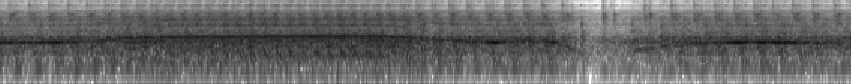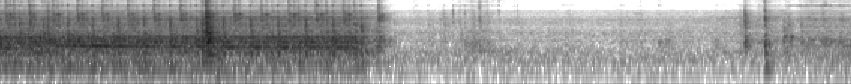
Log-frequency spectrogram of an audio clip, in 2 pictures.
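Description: Sewing machine stitching and backstitching a Christmas stocking, a close, steady motor hum with rapid needle clatter that briefly dips and resumes, then stops, leaving near quiet with a couple of faint clicks.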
